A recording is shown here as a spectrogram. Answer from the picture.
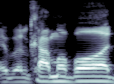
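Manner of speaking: attempted put-on German accent, low and soft. Acting out a U-boat captain brought to a Chicago museum, attempted German accent. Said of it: "is that my German accent?".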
